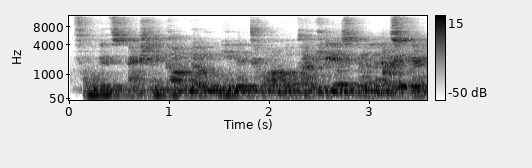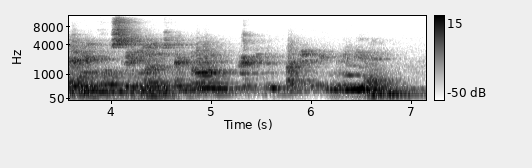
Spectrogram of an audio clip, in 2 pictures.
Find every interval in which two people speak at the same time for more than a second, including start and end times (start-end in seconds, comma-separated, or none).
3.1-4.5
